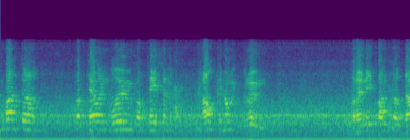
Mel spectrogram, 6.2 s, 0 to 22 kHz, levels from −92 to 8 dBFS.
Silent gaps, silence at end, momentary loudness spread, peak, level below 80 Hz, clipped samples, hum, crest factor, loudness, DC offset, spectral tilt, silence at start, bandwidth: none; 0 s; 13 LU; 0 dBFS; -48 dBFS; 0.1%; none; 14 dB; -14 LUFS; 3%; -4.5 dB/octave; 0 s; 8 kHz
